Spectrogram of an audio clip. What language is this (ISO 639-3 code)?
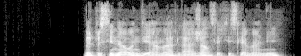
ckb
